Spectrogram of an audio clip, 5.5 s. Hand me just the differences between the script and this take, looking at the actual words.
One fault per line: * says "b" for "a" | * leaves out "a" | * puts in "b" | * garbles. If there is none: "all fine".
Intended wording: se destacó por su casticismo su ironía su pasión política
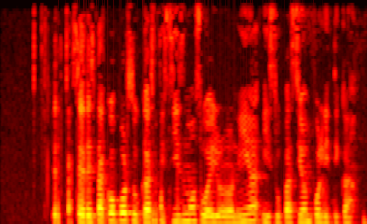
* puts in "y"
